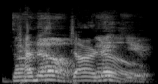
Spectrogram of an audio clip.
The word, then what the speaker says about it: d'Arnaud: was a 35-year-old Travis d'Arnaud. Thank you. I thought you were trying to talk about Sam Darnold and trying to squeak in some. I couldn't get it out. You're choking on the silent letters.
